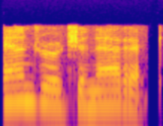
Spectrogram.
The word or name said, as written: androgenetic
